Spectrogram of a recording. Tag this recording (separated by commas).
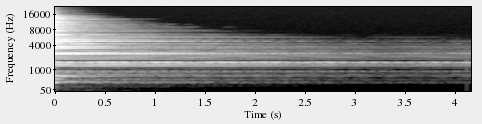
Musical instrument, Percussion, Music, Cymbal, Crash cymbal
